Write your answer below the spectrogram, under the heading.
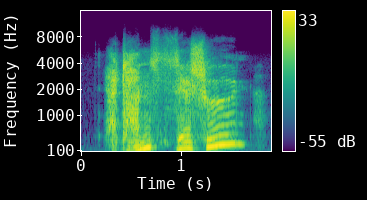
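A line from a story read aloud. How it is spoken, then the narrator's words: Group answer. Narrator (German): war immer die Antwort der Abderiten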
